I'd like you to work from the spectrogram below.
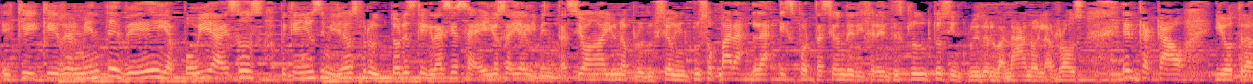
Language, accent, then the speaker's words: Spanish; Quito, Pichincha, Ecuador; quienes somos quiteños y quienes habitan en esta carita de Dios, en este Quito Luz de América.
